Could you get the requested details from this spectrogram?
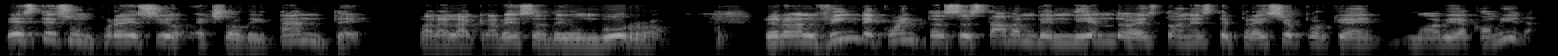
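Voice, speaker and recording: Man, pastor, Mexican Spanish accent, sermon, storytelling Bible reading, fairly high voice, mellow tone. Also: expressive, normal speed.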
